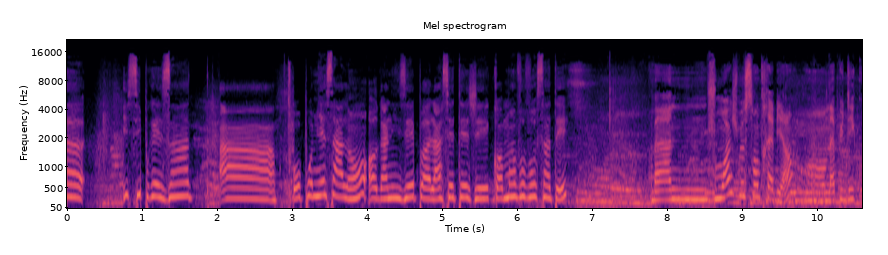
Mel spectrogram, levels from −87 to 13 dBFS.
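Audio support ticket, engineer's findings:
No faults found on review. Nothing heard in the audio calls for a fix or further investigation.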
